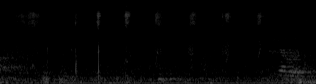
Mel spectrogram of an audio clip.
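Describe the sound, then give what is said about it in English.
Faint, squeaky marker strokes on a shirt come as short, repeated scratches with a steady, uneven rhythm, very quiet and alone. “What are some of the sins? I'm going to write them down on this shirt.”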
